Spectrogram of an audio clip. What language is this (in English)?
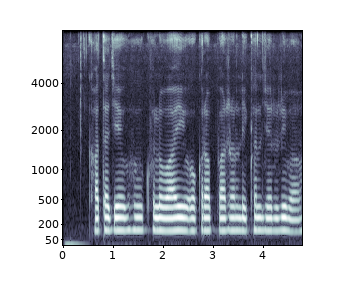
Magahi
